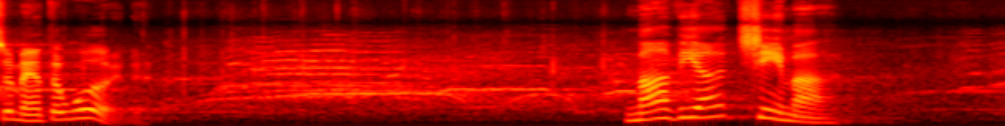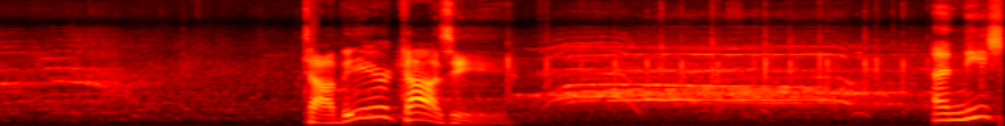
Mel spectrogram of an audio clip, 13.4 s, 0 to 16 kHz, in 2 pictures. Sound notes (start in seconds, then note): 1.6 crowd cheering and clapping; 5.9 crowd cheering; 9.5 crowd cheering and clapping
